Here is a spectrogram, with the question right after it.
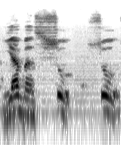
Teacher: سیٹی کی آواز آ رہی ہے، حروف صفیری ہے یہ، سواد سین زا، تینوں صفیری ہیں، سیٹی والے حروف، صفیری سیٹی والے حروف کو کہتے ہیں.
